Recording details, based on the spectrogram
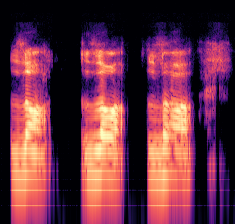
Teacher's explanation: நா உடைய நுனி மேல் நடு பற்களின் ஈரில் இணையும் போது உண்டாகும்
